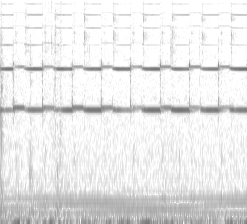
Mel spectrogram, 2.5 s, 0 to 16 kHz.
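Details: 1500 W power inverter with red light, output filter capacitor, MOSFET and double diode missing; after replacing an IRF740 the fault remains: steady unbroken high-pitched beep signalling a short-circuit alarm.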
